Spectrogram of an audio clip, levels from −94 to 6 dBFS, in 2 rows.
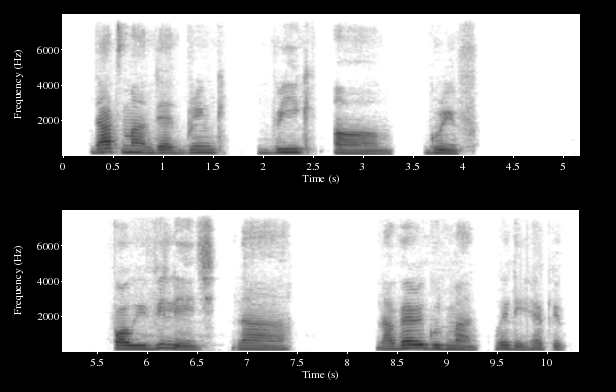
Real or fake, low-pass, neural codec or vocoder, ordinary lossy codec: real; none; none; none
